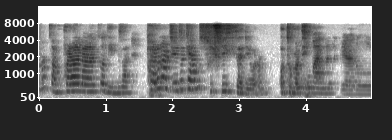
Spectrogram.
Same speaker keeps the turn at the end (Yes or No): No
